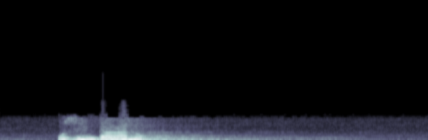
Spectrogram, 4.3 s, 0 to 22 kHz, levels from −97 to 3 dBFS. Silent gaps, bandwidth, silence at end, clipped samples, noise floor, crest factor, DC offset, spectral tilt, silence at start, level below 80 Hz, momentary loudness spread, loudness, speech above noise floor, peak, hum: none; 3.7 kHz; 2.3 s; under 0.1%; -59 dBFS; 18 dB; under 0.1%; -11.5 dB/octave; 0.6 s; -56 dBFS; 24 LU; -13 LUFS; 48 dB; 0 dBFS; none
